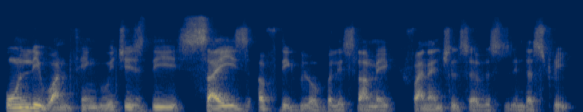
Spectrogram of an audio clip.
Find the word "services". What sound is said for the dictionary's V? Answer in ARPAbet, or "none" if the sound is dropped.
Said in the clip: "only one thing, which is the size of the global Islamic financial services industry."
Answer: V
